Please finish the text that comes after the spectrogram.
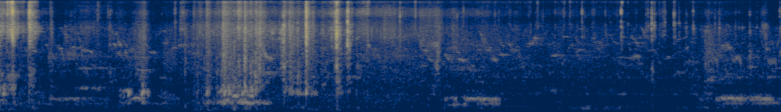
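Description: Teddy pigeons coo in short, low, throaty bursts repeated several times across the clip, with a few brighter chirps and some wing rustling mixed in at moderate, close range.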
